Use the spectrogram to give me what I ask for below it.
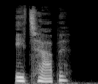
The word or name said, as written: etape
